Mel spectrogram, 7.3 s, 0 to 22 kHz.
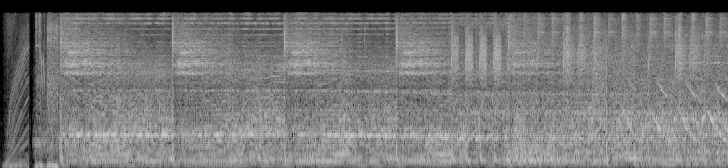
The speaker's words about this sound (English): Okay. This is an ad for piracy that ran in the 90s.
